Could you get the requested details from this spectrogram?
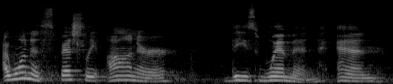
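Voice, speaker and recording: In a room with audible echo, a woman with an American accent speaks in a fairly low voice at a very slow pace. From US West Coast (Portland, Oregon). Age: 70s. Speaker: speaker at a heritage event. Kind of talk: public talk at an event.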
